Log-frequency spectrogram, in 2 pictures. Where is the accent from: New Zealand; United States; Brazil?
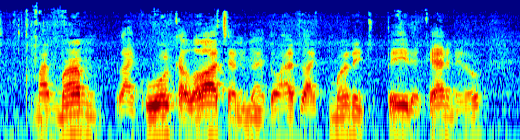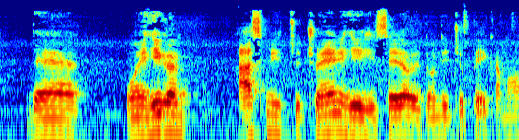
Brazil; Barra da Tijuca, Rio de Janeiro; Yeah, it's like I grew up in Barra da Tijuca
